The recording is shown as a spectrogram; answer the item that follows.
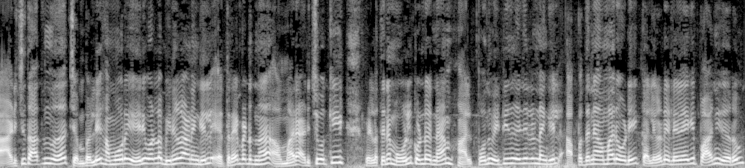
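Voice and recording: Talking very fast with few pauses, a man uses a high pitch, big pitch swings, and a slightly mellow tone.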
